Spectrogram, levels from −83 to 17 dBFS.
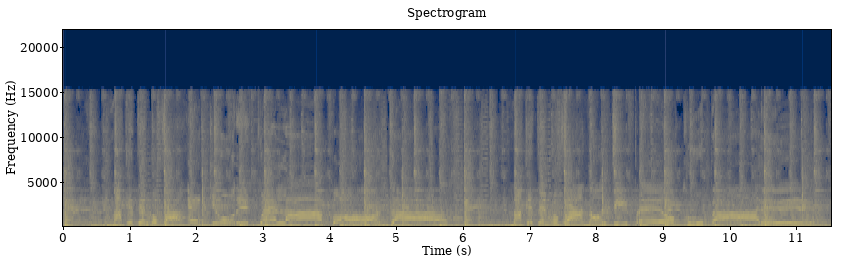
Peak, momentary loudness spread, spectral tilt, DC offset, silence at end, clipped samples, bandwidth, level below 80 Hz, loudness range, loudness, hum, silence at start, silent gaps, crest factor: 0 dBFS; 3 LU; -4 dB/octave; under 0.1%; 0 s; under 0.1%; 15.5 kHz; -26 dBFS; 1 LU; -14 LUFS; none; 0 s; none; 14 dB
